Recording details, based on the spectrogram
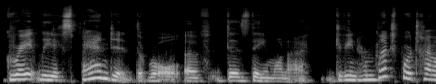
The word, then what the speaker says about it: Desdemona: Desdemona, and I'll use the Italian pronunciation for the opera character,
